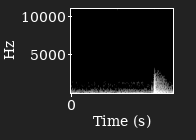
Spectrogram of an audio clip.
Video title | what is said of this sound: IBC II SEMIOLOGIA RESPIRATORIA | matidez a la altura de la quinta costilla se da por la superposición del pulmón con el hígado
